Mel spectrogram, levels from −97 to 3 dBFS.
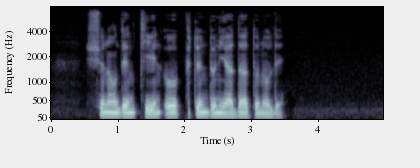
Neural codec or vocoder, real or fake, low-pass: none; real; 7.2 kHz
